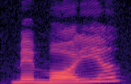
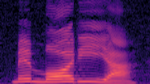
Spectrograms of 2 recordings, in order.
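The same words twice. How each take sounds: First: The final 'ia' is said as one syllable. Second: The final 'ia' is said as two syllables. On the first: The word counts as a paroxytone ending in a diphthong. "visão clássica, paroxítona terminada em ditongo crescente" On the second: The word counts as a proparoxytone. "proparoxítona"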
